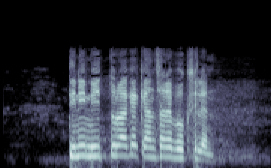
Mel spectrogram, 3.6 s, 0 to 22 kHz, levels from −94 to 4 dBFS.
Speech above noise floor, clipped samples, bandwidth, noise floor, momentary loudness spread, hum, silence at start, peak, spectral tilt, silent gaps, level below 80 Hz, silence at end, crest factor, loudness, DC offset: 47 dB; under 0.1%; 7.8 kHz; -60 dBFS; 6 LU; none; 0.9 s; -2 dBFS; -5 dB/octave; none; -54 dBFS; 0.8 s; 14 dB; -13 LUFS; under 0.1%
